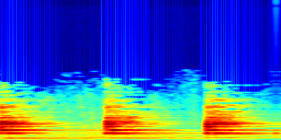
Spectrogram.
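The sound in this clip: A church bell tolls three slow, evenly spaced strikes. Each strike is loud and bright, and its rich ringing tone fades gradually before the next one sounds.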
